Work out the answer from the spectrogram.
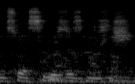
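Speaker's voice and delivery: usual speaking voice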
